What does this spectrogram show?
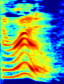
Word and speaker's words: through: Next we have through. Here's the IPA spelling. Y así es como lo puedes escribir para recordar la pronunciación.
